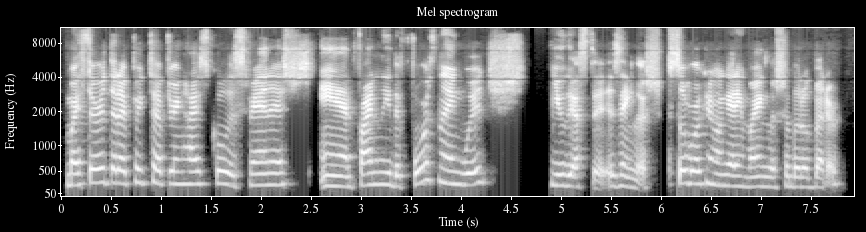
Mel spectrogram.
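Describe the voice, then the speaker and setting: A woman's voice: on the high side, brisk, few pauses. Young woman. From Dubai. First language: Arabic. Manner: earnest, reflective, slightly formal. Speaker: guest, recording artist. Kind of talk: interview answers.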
